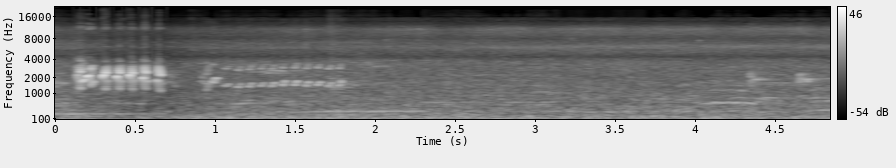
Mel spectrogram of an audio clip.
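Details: Yellow-vented bulbul singing to draw replies from other bulbuls: a loud rapid burst of about six bright notes, then a softer run of quick bubbling notes, with a steady background hum.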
